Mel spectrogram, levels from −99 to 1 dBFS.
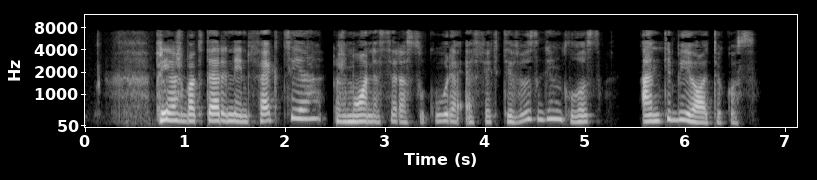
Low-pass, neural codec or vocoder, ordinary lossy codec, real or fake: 7.2 kHz; codec, 16 kHz, 4 kbps, FunCodec, trained on Chinese and English, 50 frames a second; MP3, 48 kbps; fake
